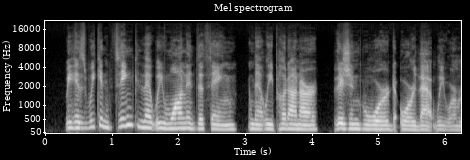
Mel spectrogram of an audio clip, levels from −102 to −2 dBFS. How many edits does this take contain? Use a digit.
1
